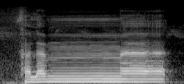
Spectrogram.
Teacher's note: میم مشدد پر غنہ ہوگا، ما مد منفصل ہے، 3 الف کی مقدار کے برابر کھینچ کر پڑھا جائے گا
